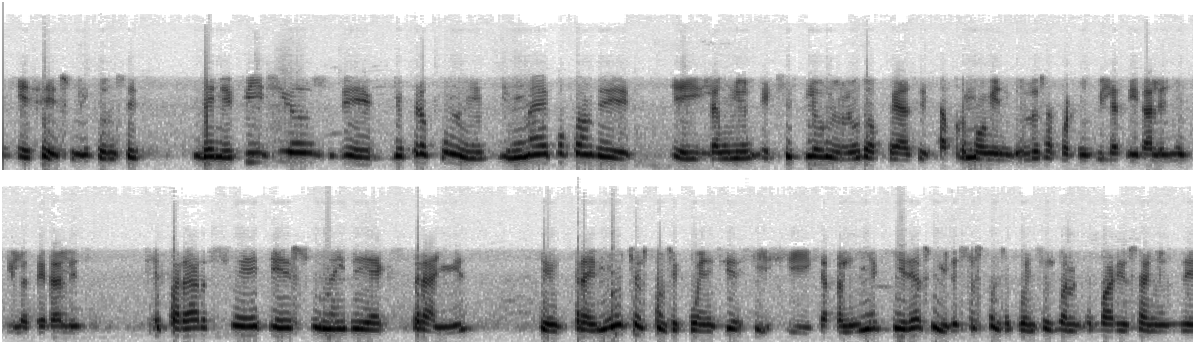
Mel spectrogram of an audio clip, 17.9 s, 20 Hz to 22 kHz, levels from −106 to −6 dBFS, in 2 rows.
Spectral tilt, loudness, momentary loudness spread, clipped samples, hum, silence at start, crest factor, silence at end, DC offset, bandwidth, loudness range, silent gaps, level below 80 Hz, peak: -6.5 dB/octave; -17 LUFS; 7 LU; under 0.1%; none; 0 s; 14 dB; 0 s; under 0.1%; 3.8 kHz; 2 LU; none; -68 dBFS; -2 dBFS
